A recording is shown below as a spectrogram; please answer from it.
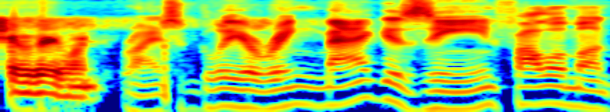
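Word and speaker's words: Ryan Songalia: Ryan Sunglia, Ring Magazine. Follow him on Twitter, Ryan, R-Y-A-N, and Sunglia is how it's spelled, S-O-N-G-A-L-I-A, from the legendary Ring Magazine.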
